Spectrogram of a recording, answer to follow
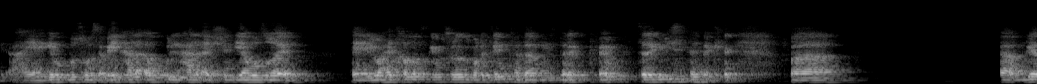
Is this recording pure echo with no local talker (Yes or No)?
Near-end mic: Yes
